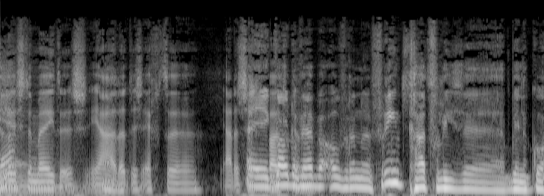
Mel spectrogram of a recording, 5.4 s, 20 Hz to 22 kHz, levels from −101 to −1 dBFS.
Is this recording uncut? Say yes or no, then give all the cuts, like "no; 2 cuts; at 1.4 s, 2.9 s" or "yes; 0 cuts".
no; 2 cuts; at 3.0 s, 4.1 s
